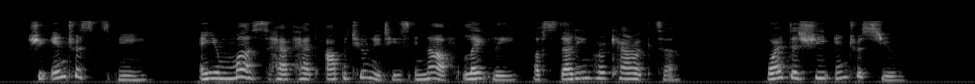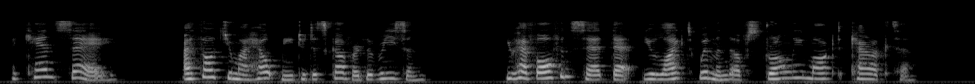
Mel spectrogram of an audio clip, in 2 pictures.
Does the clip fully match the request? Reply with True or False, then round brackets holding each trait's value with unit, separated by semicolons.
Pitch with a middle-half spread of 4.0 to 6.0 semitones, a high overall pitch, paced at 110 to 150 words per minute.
True (4.4 semitones; 255 Hz; 140 wpm)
